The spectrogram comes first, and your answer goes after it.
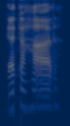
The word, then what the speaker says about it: Etihad: The second case, I believe it's pronounced etihad, it's etihad.ai.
